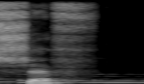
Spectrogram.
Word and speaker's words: chef: if you're not careful you may concentrate on the the letters okay which is CH and CH and you may get the answer wrong so here we are not looking for Chef we are looking for Chef so CH cannot be our answer okay that one is CH and this one is sh sh okay and that one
